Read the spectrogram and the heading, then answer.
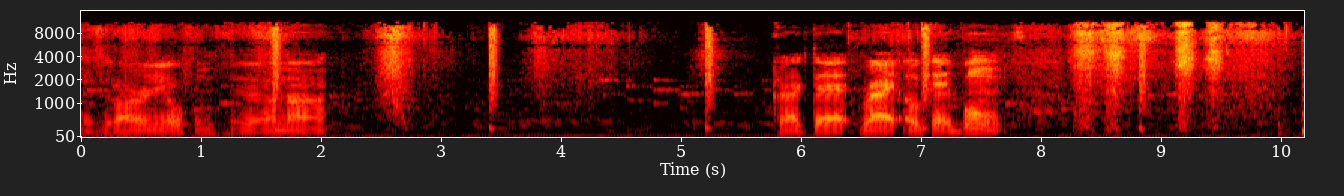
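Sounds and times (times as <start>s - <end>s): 
speech: 0.2s - 2.8s, 5.8s - 8.4s
short breathy nasal sniffs and snorts: 8.2s - 9.6s.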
